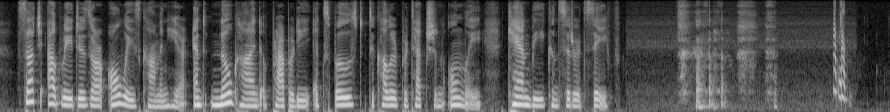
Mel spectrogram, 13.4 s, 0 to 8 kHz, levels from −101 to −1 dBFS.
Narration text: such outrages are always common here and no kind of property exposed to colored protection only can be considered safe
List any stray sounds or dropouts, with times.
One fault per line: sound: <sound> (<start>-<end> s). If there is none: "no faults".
sound: laugh (10.1-11.7 s)
sound: chirp (12.5-12.8 s)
